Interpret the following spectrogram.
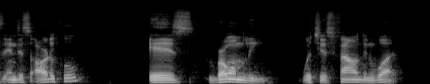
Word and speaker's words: bromelain: Will break it down so it can help with um ingestion cuz one of the properties that by bro I'm sorry, bromelain bromelain My pronunciation's all messed up.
